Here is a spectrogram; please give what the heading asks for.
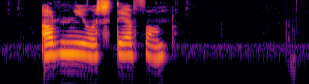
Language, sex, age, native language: Icelandic, female, 9, Icelandic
